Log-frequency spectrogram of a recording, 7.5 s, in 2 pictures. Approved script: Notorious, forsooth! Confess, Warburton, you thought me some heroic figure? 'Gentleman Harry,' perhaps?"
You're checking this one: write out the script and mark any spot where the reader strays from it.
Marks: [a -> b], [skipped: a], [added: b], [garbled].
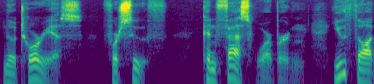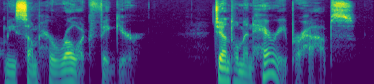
Notorious, forsooth! Confess, Warburton, you thought me some heroic figure? 'Gentleman Harry,' perhaps?"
